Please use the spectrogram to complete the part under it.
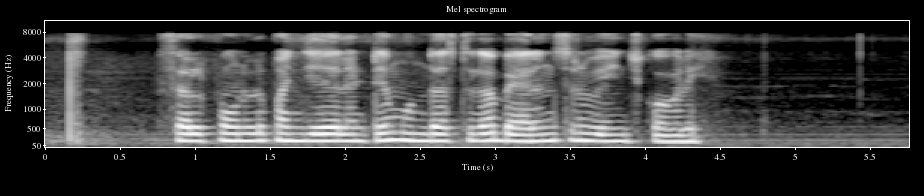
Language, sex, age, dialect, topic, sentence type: Telugu, male, 60-100, Utterandhra, banking, statement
